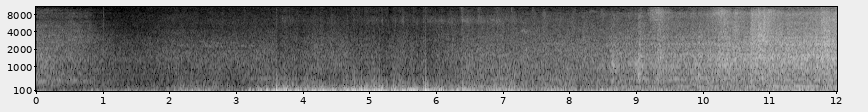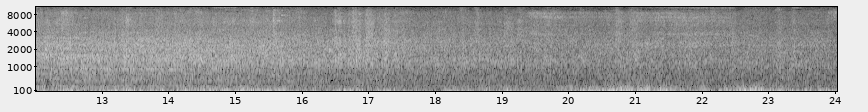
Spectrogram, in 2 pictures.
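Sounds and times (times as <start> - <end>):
train rumble with wheel hiss: 0.0 - 24.0.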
